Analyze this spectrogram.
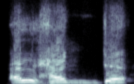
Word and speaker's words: الحج: مواقيت للناس والحج هكذا ada qalqala kubra ashad yaitu ada qalqala yang besar dan kuat di dalam al-hajj dan al-haq gitu ya seperti itu pengucapannya karena ada syaddah di situ dan kemudian ada qalqalah.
